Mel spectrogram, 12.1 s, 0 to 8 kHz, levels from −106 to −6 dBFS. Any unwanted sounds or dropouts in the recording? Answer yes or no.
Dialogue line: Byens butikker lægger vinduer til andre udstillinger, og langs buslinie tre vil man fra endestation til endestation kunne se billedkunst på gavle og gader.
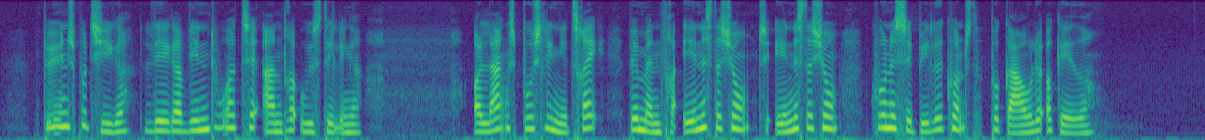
no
